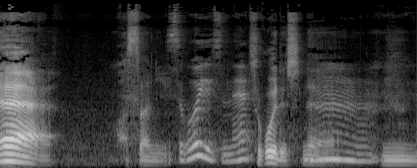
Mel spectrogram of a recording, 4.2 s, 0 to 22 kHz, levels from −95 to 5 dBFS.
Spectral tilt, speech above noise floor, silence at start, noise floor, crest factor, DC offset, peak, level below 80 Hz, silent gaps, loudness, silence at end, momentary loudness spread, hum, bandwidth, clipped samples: -4.5 dB/octave; 36 dB; 0 s; -59 dBFS; 24 dB; under 0.1%; 0 dBFS; -66 dBFS; none; -24 LUFS; 0 s; 19 LU; none; over 20 kHz; under 0.1%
